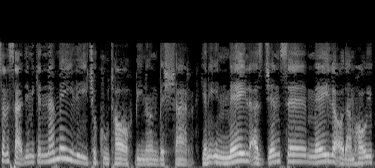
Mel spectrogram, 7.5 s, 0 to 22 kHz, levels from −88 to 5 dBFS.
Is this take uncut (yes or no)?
no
